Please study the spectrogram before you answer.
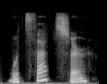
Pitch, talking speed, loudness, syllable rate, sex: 145 Hz, 170 wpm, -17 LUFS, 3.8 syllables/s, male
